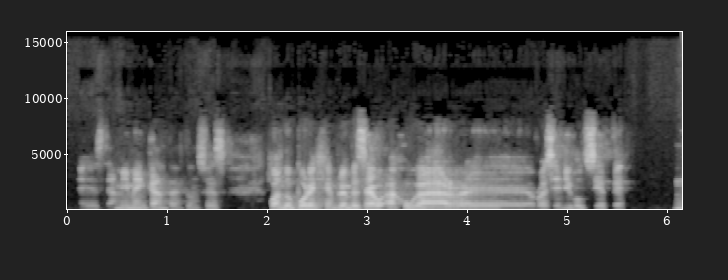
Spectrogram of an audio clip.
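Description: Speaking at medium pitch and a moderate pace, the man uses an ordinary speaking voice. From Mexico City, Iztapalapa. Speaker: podcaster and audiobook producer. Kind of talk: casual chat.

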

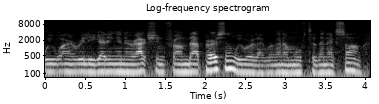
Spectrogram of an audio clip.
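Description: A man's medium-pitched voice with an American accent, in audible room echo. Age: 20s. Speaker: music artist. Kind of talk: interview.

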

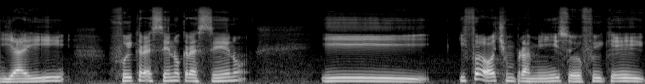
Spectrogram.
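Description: A man speaks at a very slow pace in a fairly high pitch. His pauses are long and frequent. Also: ordinary pitch variation. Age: 20s. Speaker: entrepreneur. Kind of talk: interview. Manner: halting.

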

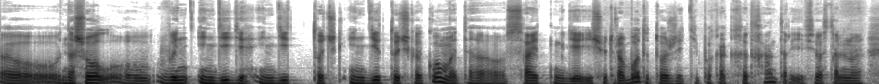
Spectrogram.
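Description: A man speaks at a very slow pace in a dark, mellow tone. The recording is very clean with a silent background. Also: dry, close sound with no echo. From Russia. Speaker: podcast host, surveyor. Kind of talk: casual monologue. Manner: halting, many fillers.

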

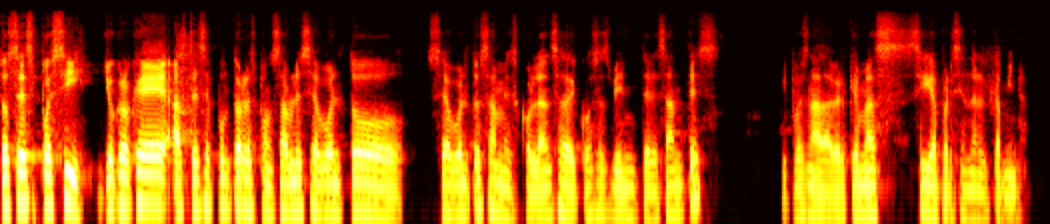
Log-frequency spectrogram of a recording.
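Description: A man's voice at medium pitch, with ordinary pitch variation and a normal speaking voice, dry and close with no echo. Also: moderate pace. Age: 20s. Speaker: psychologist and podcaster. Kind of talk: casual interview.

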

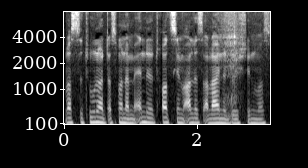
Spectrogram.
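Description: A man's medium-pitched, somewhat breathy voice at a moderate pace with fairly even intonation, on a very clean recording against a silent background. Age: 20s. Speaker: musician and trainee lab technician. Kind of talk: casual chat. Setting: outdoors at night under the stars.

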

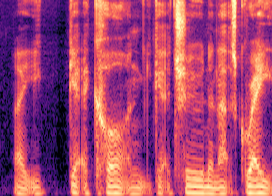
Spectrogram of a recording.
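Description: At a very fast pace, a man with an English Midlands accent and a fairly low pitch talks on a very clean recording with a silent background. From English Midlands, Derby. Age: 30s. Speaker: property investor and podcaster. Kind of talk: casual monologue to listeners. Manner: animated.

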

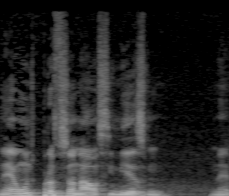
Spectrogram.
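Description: Audible room echo surrounds a man's fairly high-pitched voice. His intonation is fairly even. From São Paulo, Brazil. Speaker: saxophonist. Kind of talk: casual chat.

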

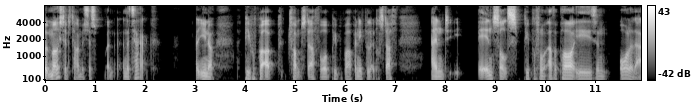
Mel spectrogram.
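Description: The speaker has an English accent and talks at a moderate pace. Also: man. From England. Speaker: podcast host. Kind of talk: casual solo monologue. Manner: rambling, frequent fillers.

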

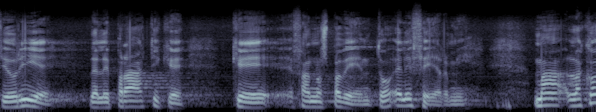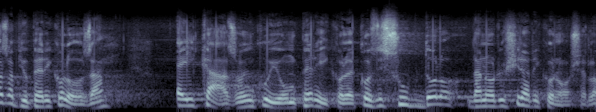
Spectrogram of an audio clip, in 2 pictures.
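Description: With lively intonation, a man speaks in an unremarkable speaking voice at a fairly high pitch. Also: moderate pace. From Pavia, northern Italy. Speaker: linguist and author. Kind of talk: lecture. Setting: stage with audience.

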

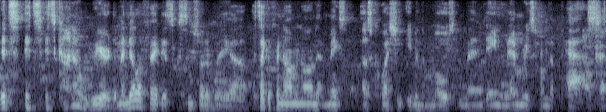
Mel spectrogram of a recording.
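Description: Against noticeable background noise, a man with a fairly low voice talks at a moderate pace with ordinary pitch variation. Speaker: podcast co-host. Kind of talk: casual chat.

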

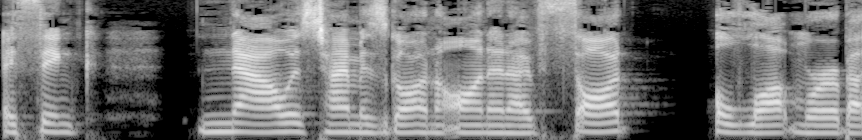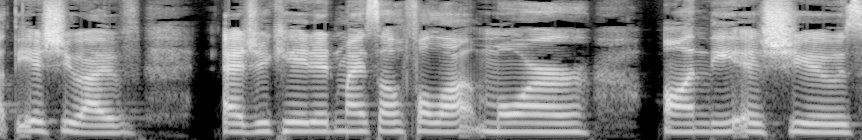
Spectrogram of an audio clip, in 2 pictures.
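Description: Speaking with an American accent, a woman keeps a monotone, flat intonation and very even loudness. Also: medium pitch for a woman, moderate pace. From US. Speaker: podcast co-host. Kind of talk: casual chat.

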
